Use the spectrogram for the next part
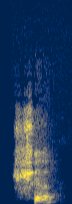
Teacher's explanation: the sha is a cerebral sha, so sha, the tongue should be pointing upwards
